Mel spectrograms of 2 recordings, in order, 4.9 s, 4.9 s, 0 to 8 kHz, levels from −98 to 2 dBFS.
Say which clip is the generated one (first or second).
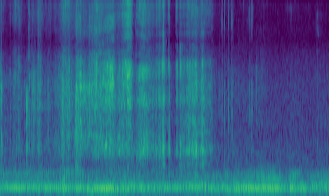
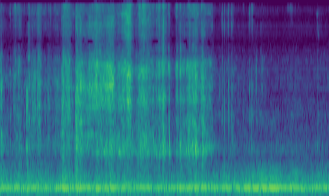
second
